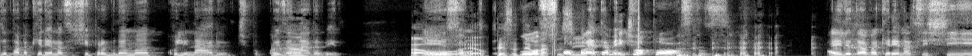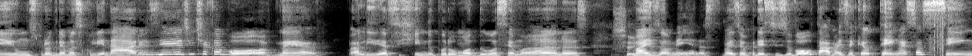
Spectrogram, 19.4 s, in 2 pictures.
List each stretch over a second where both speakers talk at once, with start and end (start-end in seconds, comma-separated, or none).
4.2-5.9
